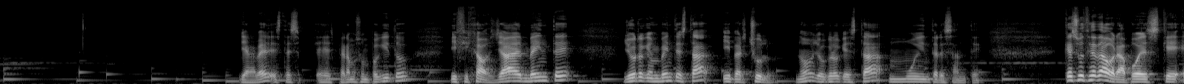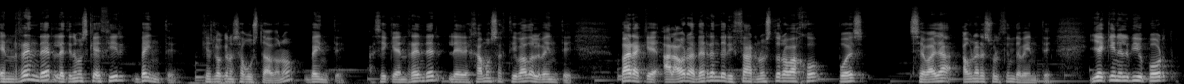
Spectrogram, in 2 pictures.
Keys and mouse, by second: 12.9-20.7 drag, 22.8-23.6 drag.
